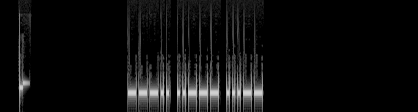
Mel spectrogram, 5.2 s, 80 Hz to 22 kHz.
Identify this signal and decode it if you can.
Morse code, heard as a keyed tone, about 34 wpm, 700 Hz. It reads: 823
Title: Common Cut Numbers - 3-Digit 35wpm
